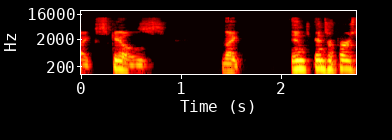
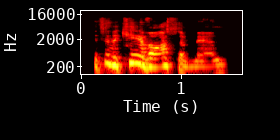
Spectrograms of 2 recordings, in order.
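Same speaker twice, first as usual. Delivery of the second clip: put-on silly, sarcastic, pitched-up dude voice; 5 semitones higher than usual. Retelling own reply to a fill-in bassist: imitating own sarcastic reply. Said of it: "as a sarcastic".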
